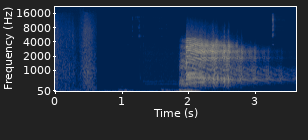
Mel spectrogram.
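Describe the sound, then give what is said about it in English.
A single loud, wavering goat bleat with a heavy echo effect, its pitch sliding downward as the reverberation trails off, after a brief burst of noise and near silence. “That's a goat.”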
